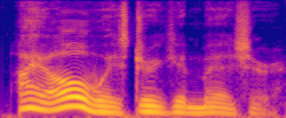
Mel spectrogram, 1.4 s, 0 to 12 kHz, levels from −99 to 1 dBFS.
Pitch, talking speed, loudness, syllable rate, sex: 135 Hz, 210 wpm, -15 LUFS, 6.1 syllables/s, male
